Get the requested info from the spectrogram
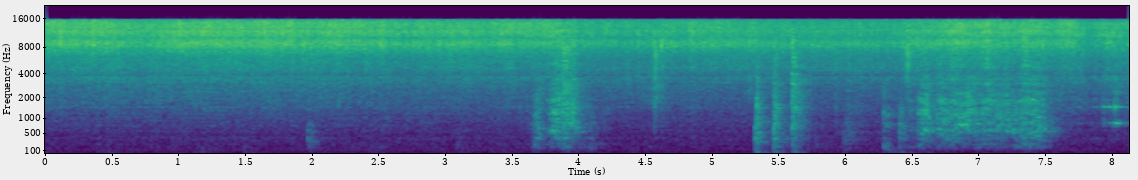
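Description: Thinly sliced shallots sizzling in butter in a nonstick frying pan as they cook down towards caramelized, with a steady hiss. A silicone spatula scrapes and stirs them, loudest about four, five and a half and seven seconds in.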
